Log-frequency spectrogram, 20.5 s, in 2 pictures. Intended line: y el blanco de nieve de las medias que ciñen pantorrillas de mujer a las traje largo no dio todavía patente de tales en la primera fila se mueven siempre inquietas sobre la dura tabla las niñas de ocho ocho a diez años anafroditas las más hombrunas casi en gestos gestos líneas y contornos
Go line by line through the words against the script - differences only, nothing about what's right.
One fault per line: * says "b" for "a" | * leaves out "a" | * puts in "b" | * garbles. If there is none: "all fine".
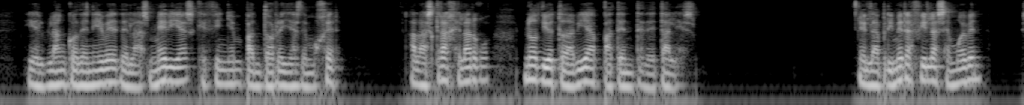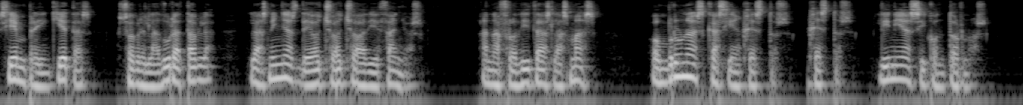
all fine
